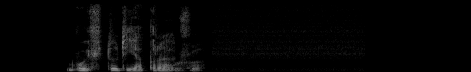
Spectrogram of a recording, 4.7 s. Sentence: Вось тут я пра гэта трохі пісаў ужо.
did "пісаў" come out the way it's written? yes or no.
no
